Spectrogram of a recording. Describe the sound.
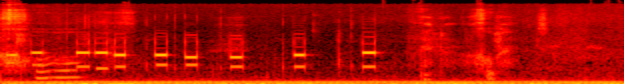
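Touch-tone dialing as a phone number is keyed in to call someone's mother: a run of short dual-tone beeps in an uneven rhythm over a steady low hum, then quieter, indistinct sounds.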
